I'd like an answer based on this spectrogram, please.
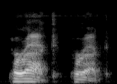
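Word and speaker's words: Parekh: Oh, I'm very impressed with I don't want to mispronounce his name, but is it Parketh? The Parak.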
